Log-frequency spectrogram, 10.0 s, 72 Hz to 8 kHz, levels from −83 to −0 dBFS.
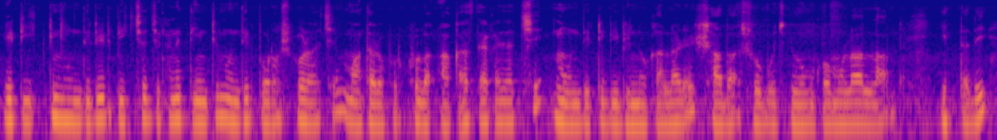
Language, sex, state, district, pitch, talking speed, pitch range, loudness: Bengali, male, West Bengal, Purulia, 130 Hz, 150 wpm, 125-135 Hz, -34 LUFS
